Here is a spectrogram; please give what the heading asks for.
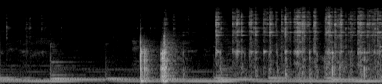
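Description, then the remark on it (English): Whisking coffee in a bowl with a whisk to make whipped coffee: a couple of sharp clinks, then a fast, continuous run of metallic ticking and scraping against a steady low hum, with no one speaking. “Constant whipping.”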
